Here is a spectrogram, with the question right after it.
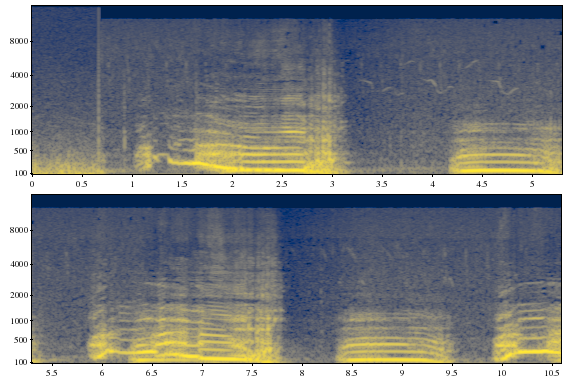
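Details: Zoo lion delivering long, drawn-out, moaning roars with rich harmonics, each lasting one to two seconds, separated by brief pauses, with a rising, strained onset on several.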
